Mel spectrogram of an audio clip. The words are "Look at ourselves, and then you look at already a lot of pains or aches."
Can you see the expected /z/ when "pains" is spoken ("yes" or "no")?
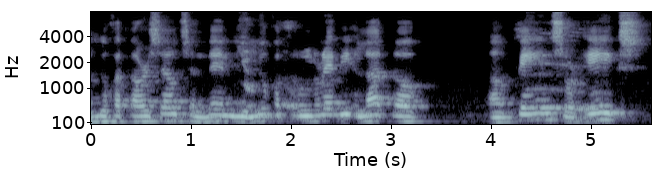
no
